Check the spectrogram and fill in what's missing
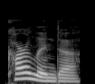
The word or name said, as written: carlynda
